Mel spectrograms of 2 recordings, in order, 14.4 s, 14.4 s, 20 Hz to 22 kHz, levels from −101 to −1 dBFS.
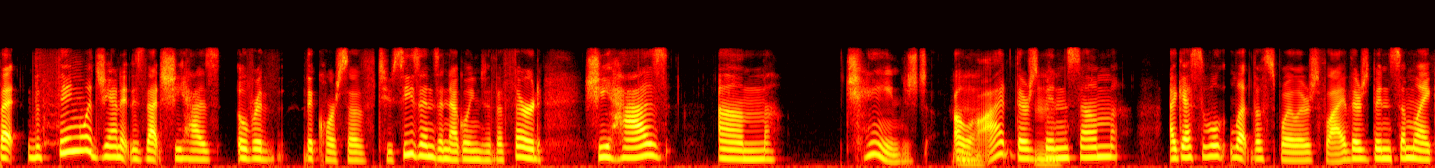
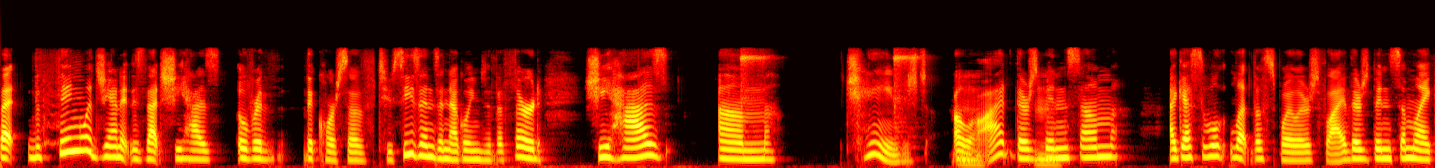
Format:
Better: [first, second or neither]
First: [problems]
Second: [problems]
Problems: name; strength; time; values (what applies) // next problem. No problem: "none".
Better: first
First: none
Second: noise reduction (classical method log-MMSE)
